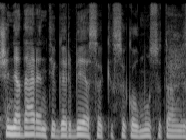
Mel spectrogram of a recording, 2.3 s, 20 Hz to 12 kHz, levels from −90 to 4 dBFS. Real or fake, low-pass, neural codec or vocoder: real; 10.8 kHz; none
